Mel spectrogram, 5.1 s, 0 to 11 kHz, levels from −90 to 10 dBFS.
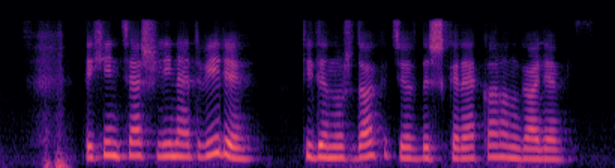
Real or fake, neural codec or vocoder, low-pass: fake; codec, 16 kHz, 0.3 kbps, FocalCodec; 7.2 kHz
